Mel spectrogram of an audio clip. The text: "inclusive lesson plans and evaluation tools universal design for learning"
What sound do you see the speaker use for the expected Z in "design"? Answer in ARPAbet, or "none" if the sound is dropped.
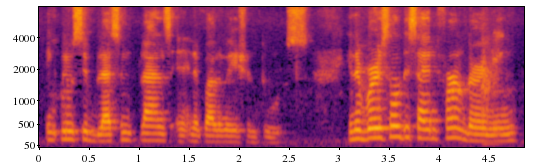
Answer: S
